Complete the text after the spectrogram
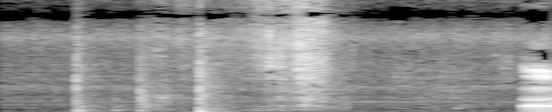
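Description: A heavy book thumps onto a stack of books.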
